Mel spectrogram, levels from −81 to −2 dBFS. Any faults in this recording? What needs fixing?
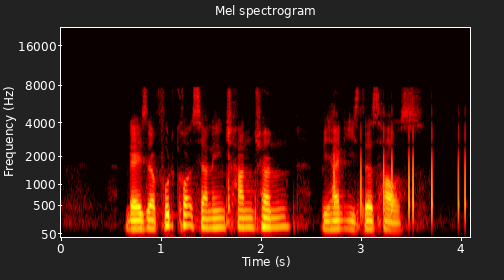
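Electrical interference or a faulty connection or power supply is likely injecting short pulses from 2.73 to 4.05 s. The result is a train of clicks: about ten similar pops at 6.1 per second, unevenly spaced, standing well above the speech and audible through the pauses. Shielding the cables and moving the interface away from other equipment would prevent it.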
